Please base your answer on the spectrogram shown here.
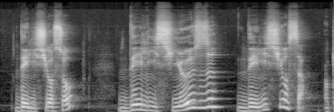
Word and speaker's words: délicieuse: acheter acheter délicieux délicieo délicieuse délicie ok il faut faire attention à la prononciation masculin Délicieux délicieux féminin. Délicieuse. Délicieuse.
